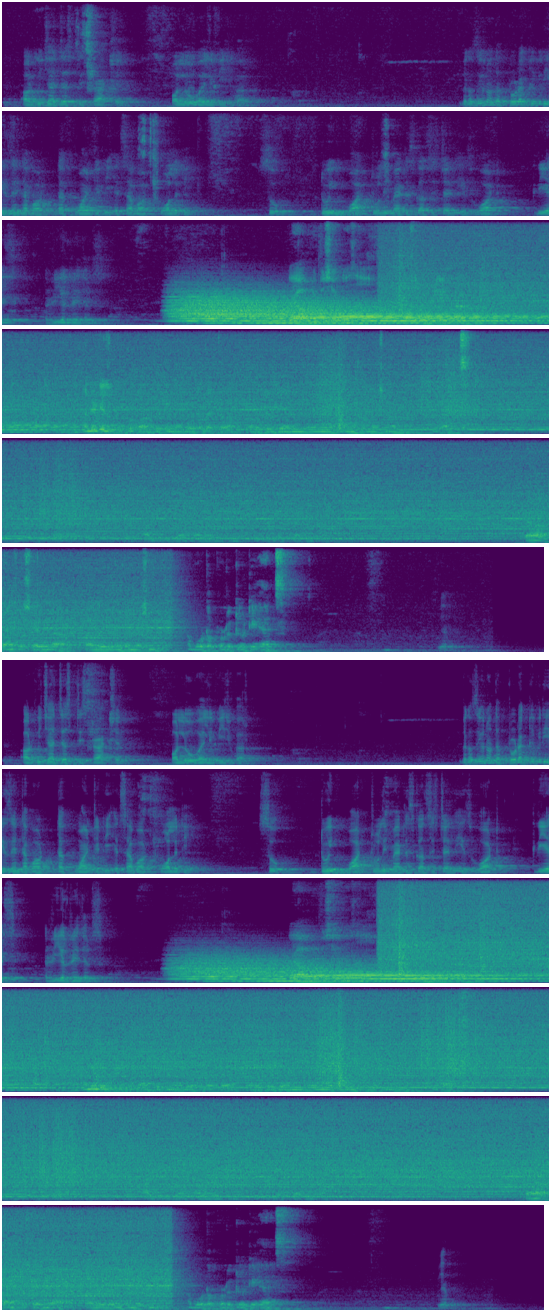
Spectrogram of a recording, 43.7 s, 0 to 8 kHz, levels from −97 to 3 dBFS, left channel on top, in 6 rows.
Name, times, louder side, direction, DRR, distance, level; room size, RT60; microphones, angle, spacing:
voice 1, 0.3-1.6 2.3-3.3 6.1-9.8 10.7-11.0 11.5-13.9 14.4-14.8 15.2-15.9 29.1-29.4 30.8-33.7 42.3-42.4, right 2 dB, 45° right, 1.6 m, -44 dB
sound 1, 16.8-24.6, left 5 dB, 85° left, 0.5 m, -26 dB
voice 2, 18.3-21.1 21.4-21.5 22.6-28.2 36.1-40.3 41.6-41.7, left 2 dB, 70° left, 1.1 m, -34 dB
sound 2, 19.6-38.8, right 4 dB, 20° right, 0.7 m, -32 dB
14.0 x 10.0 x 6.4 m
head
